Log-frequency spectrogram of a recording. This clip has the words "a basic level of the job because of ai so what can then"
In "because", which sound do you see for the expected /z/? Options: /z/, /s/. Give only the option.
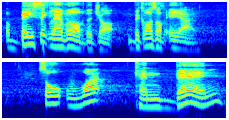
/s/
